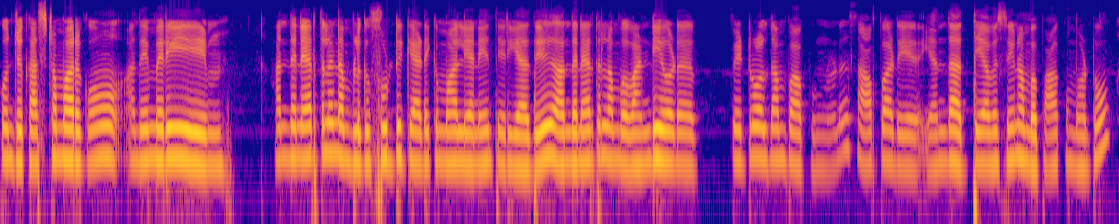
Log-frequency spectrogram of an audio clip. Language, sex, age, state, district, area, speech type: Tamil, female, 18-30, Tamil Nadu, Kallakurichi, rural, spontaneous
